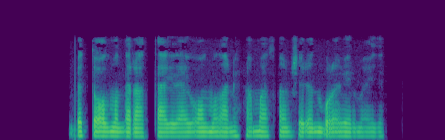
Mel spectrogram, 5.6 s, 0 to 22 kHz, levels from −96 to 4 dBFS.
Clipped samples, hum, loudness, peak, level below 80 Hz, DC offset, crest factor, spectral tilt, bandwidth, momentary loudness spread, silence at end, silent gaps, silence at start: under 0.1%; none; -24 LUFS; -6 dBFS; -62 dBFS; under 0.1%; 20 dB; -8 dB/octave; 7.4 kHz; 8 LU; 0.75 s; 1.11-1.15 s, 1.85-1.93 s; 0.85 s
